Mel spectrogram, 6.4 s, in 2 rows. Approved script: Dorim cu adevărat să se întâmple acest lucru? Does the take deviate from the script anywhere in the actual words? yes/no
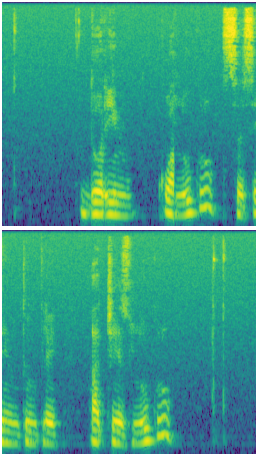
yes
